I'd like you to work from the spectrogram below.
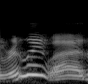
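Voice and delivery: high-pitched mock disbelief; imitating amazed young people; incredulous. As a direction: squeak it like a baffled youngster.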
